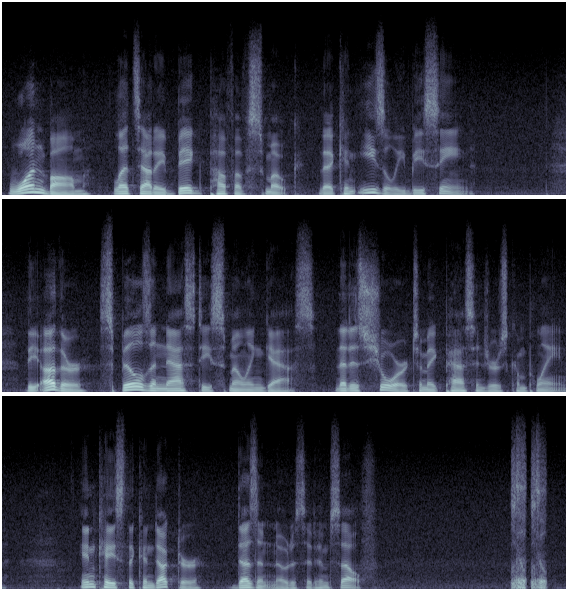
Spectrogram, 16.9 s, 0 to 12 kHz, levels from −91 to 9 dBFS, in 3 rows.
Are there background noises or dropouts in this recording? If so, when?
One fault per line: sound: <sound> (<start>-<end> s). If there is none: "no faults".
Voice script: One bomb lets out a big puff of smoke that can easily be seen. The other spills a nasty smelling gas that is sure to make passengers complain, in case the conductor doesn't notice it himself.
sound: laugh (16.4-16.7 s)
